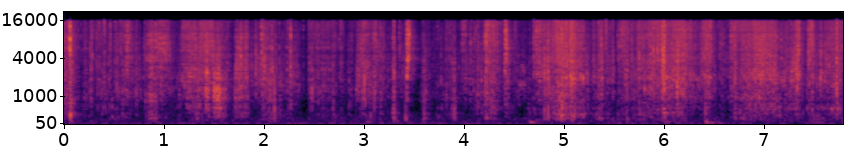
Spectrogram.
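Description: Tape crackles as hands press and peel it.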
